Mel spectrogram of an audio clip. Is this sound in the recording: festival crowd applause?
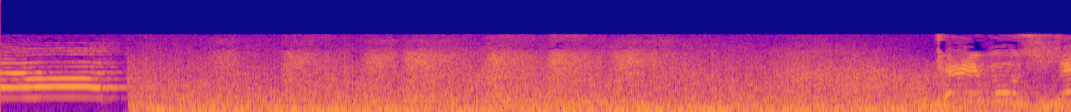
no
